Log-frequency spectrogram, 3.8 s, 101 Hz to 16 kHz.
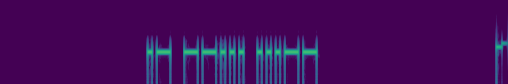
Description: Morse code, heard as a keyed tone, about 34 wpm, 700 Hz. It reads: A73
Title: Common Cut Numbers - 3-Digit 35wpm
